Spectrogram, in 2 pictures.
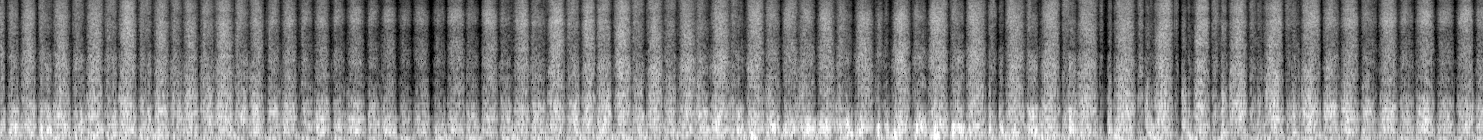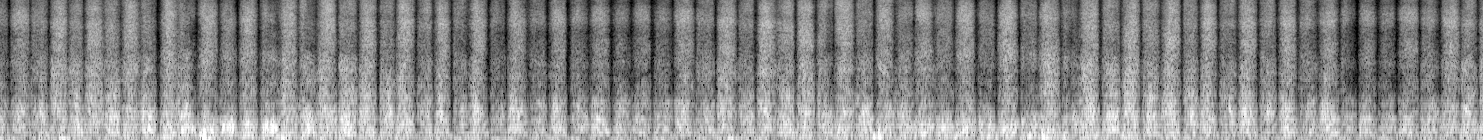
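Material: Nylon fibre.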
